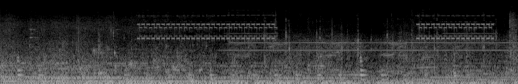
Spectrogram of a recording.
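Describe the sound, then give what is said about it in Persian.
An electronic telephone rings in a naval command office in two high, warbling bursts over a steady background hum. “امیر تلفن با شما کار داره. سردار پشت خط هست.”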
